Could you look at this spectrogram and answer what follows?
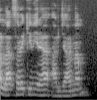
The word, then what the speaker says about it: Jahannam: Se pronuncia Jahannam. O en árabe, Jahannam.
